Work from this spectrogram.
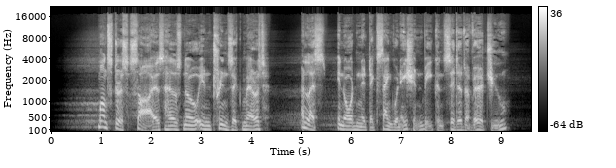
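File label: narrator good kill big; ancestor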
